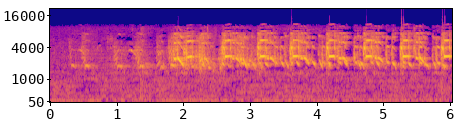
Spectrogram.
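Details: Grey francolin (Francolinus pondicerianus) in its habitat in India gives loud, harsh, shrill call phrases about twice a second after a quieter start, with fainter chatter beneath.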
